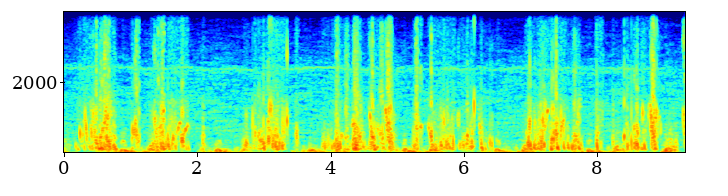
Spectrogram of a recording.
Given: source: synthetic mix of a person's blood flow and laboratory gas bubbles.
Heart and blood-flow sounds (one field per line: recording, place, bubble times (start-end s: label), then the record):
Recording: Doppler ultrasound of blood flow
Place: precordium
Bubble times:
0.15-0.82 s: bubbles
0.99-1.15 s: bubbles
1.29-1.90 s: bubbles
2.06-2.12 s: bubbles
2.69-3.39 s: bubbles
3.46-3.54 s: bubbles
3.85-5.01 s: bubbles
5.22-5.38 s: bubbles
5.44-6.45 s: bubbles
6.91-7.81 s: bubbles
7.96-8.09 s: bubbles
8.21-8.28 s: bubbles
8.36-8.99 s: bubbles
9.27-9.32 s: bubbles
From the record:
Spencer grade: 4 (maximum detectable bubble signal sounding continuously throughout systole and diastole of every cardiac period, and overriding the amplitude of the normal cardiac signals)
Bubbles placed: only in the low amplitude regions of the cardiac cycle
